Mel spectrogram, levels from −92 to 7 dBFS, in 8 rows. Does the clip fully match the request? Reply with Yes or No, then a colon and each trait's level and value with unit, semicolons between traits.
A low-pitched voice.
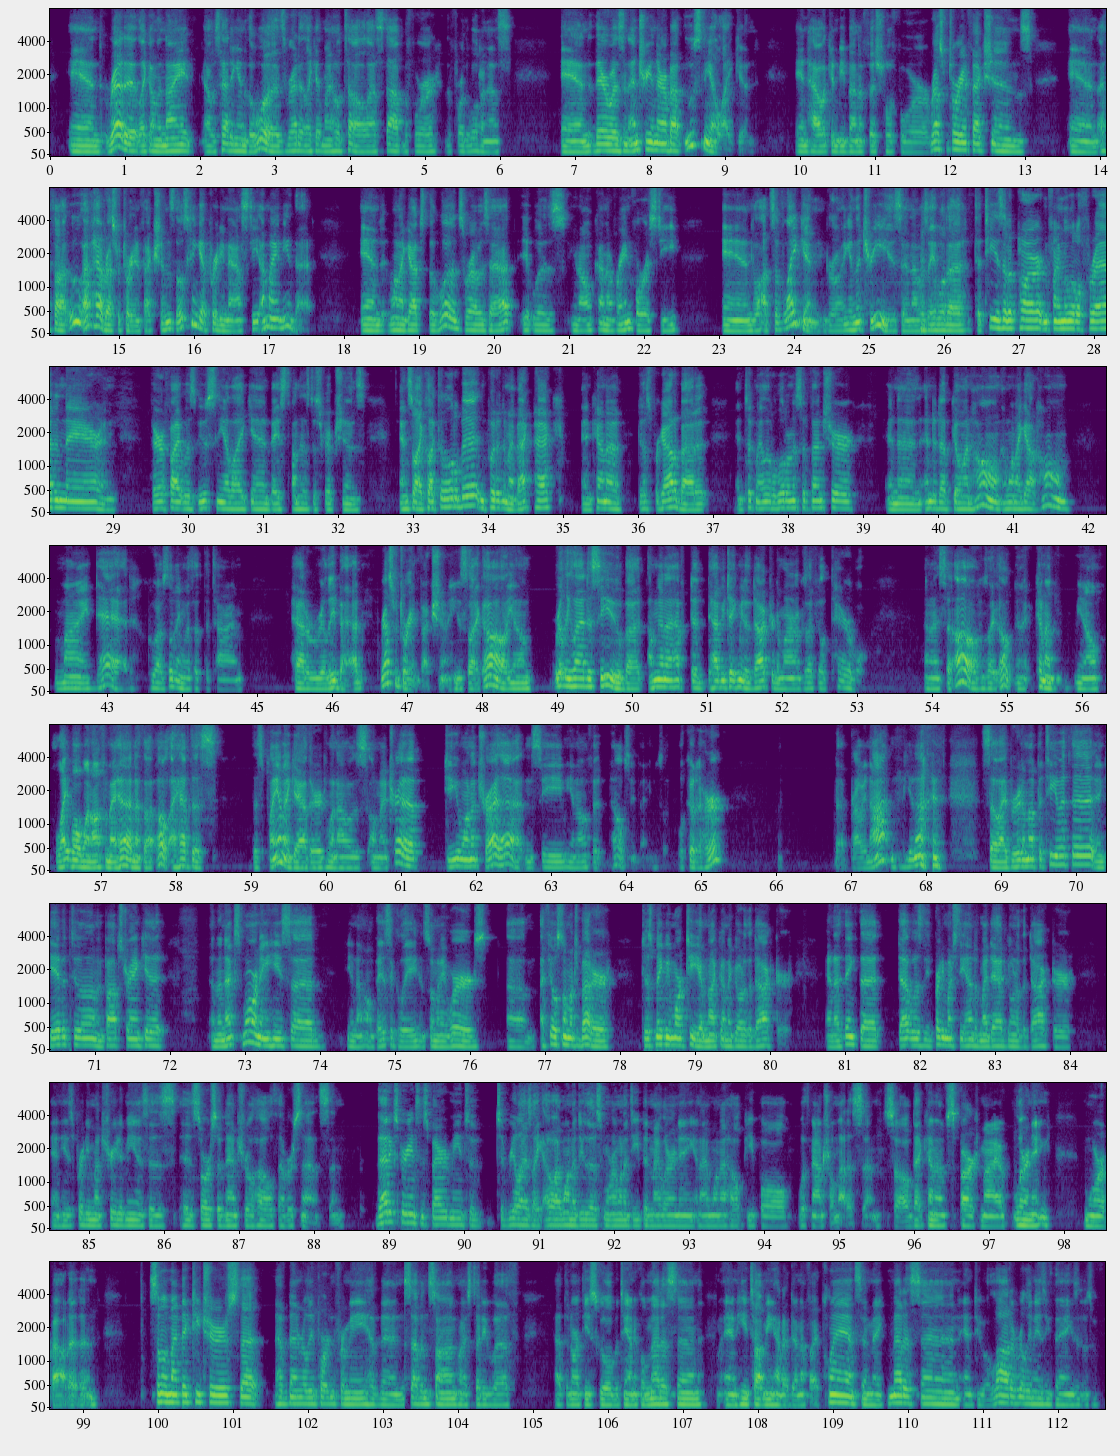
Yes: low, 120 Hz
